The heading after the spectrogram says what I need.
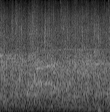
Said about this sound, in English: The crowd go mad and we're waiting for the decision.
